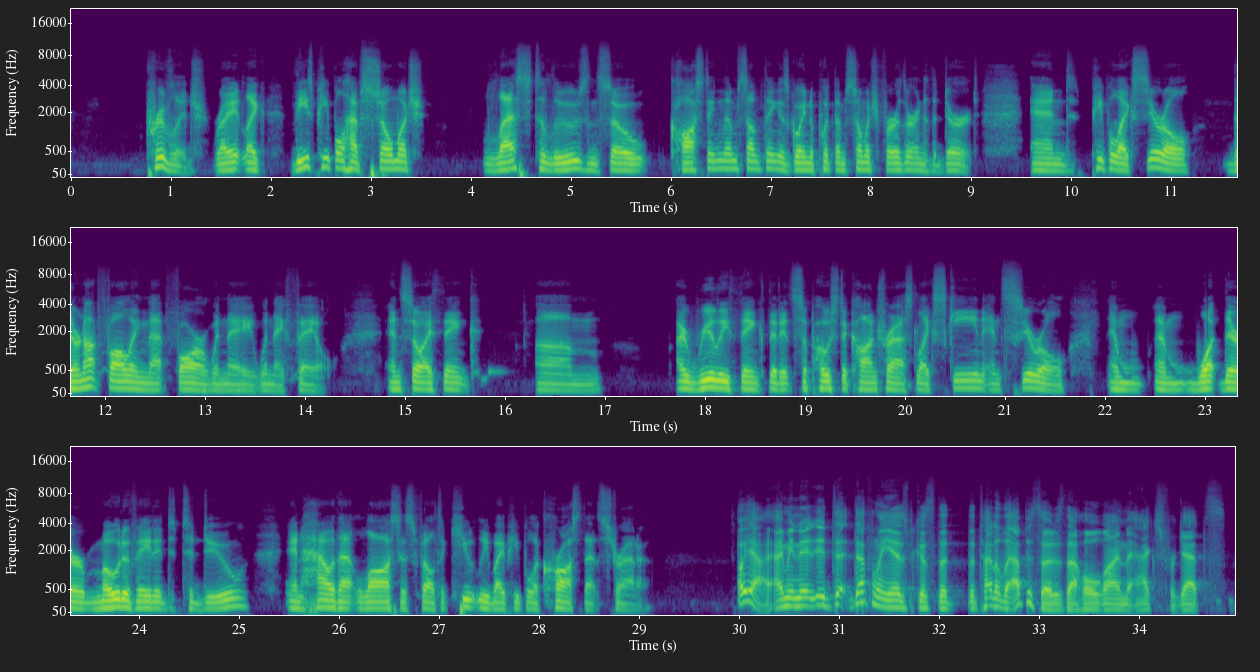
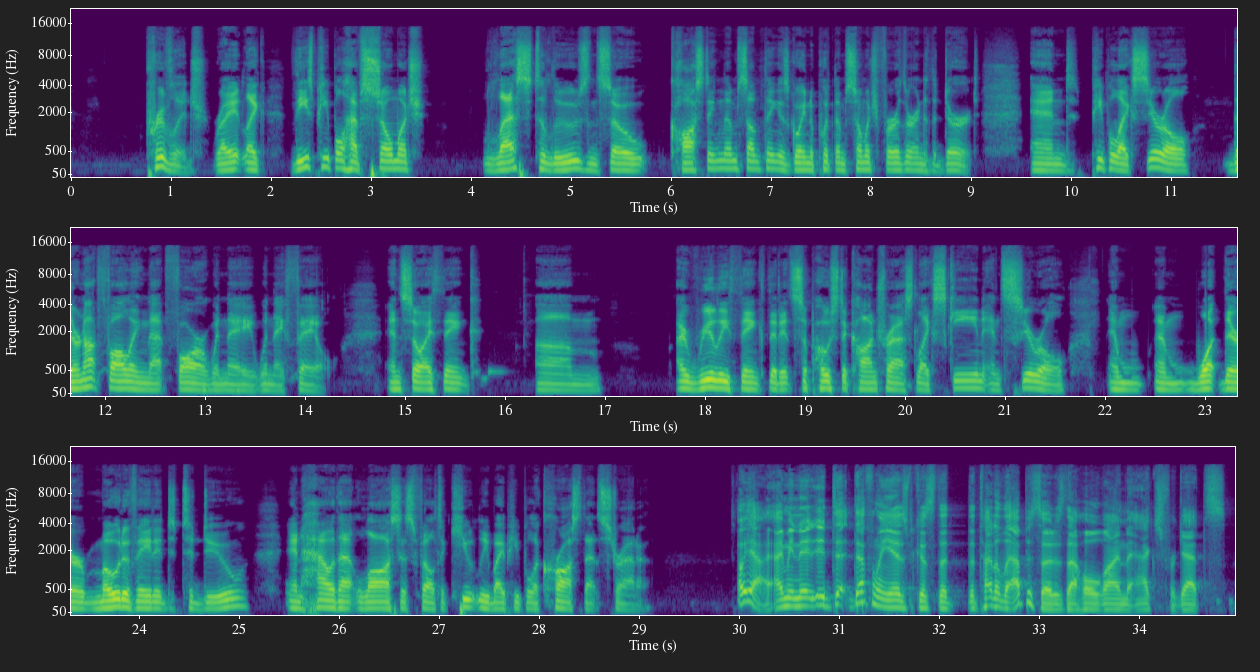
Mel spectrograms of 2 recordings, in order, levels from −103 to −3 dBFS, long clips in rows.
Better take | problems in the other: second | muffled; very; fading above 2.5 kHz

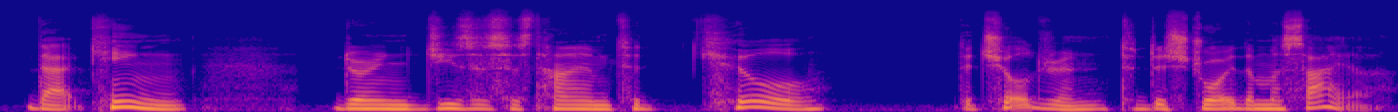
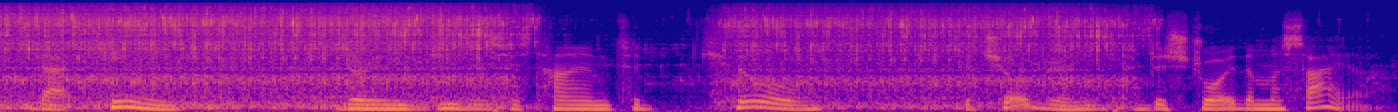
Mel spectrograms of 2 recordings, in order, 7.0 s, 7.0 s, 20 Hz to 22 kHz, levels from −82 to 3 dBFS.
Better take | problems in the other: first | household noises; very loud; throughout; 2 dB above the speech

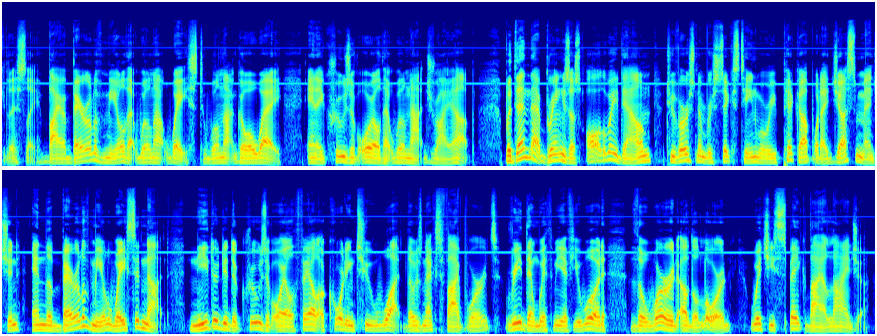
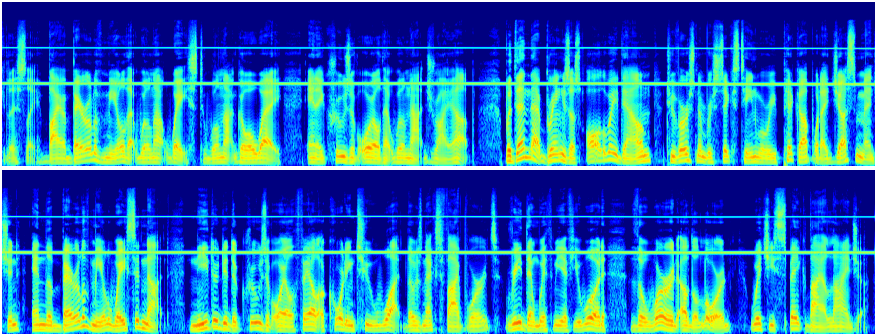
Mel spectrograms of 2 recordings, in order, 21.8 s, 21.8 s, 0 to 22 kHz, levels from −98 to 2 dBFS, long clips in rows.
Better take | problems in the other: first | high-pitched whine; loud; throughout; 3 kHz, 9 dB below the speech; faint in the first

